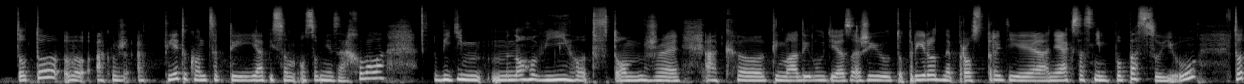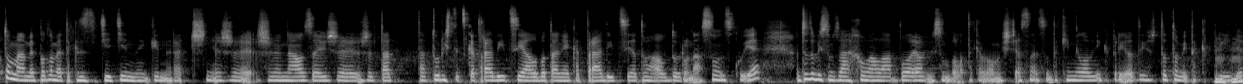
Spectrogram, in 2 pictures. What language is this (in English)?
Slovak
